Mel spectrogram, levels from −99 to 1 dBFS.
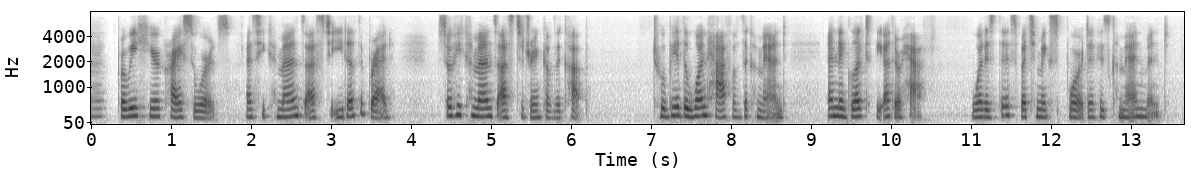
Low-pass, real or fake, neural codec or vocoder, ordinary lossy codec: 7.2 kHz; fake; codec, 16 kHz, about 1 kbps, DyCAST, with the encoder's durations; MP3, 64 kbps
